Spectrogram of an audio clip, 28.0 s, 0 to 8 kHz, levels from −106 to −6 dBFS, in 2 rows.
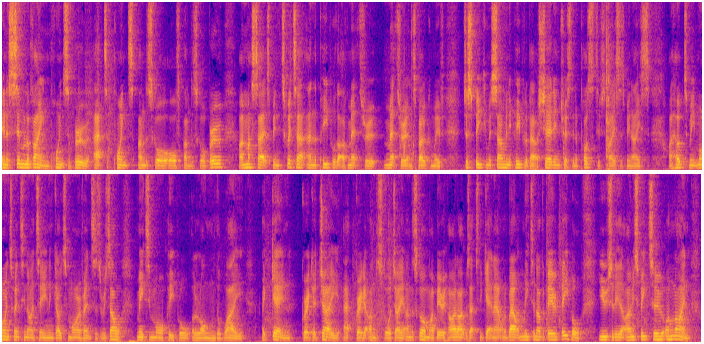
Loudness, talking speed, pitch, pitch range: -23 LUFS, 210 wpm, 125 Hz, 115-140 Hz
